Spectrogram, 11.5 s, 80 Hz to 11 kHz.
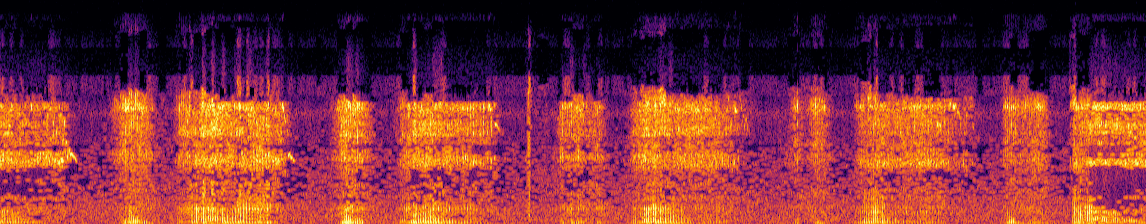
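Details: Repeated hissing, snuffly snores about every two seconds, roughly 27 a minute, in a steady rhythm during sleep, recorded with a Flip Video camcorder; snoring.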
